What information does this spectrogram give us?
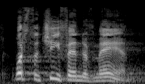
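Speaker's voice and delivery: loud, commanding, military-style parade-ground shout. Telling a story of a military man calling to a passerby, retold commanding military yell. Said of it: "he yells out in his commanding voice".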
